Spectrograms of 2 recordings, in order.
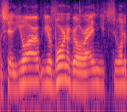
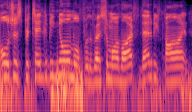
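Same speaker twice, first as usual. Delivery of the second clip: terrible, bad put-on fake British accent; 3 semitones higher than usual. Describing a route she could have taken, the speaker uses a terrible put-on British accent. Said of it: "That was a terrible British accent".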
